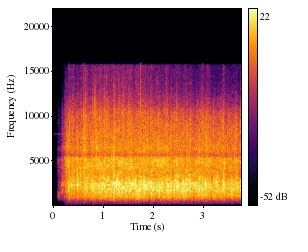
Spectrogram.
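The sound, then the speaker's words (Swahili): A church audience applauding for Jesus during a sermon, with steady, dense clapping from many hands. It starts abruptly and stays loud and even for nearly four seconds. “nasema tumpigie yesu makofi haya ni makofi yako bwana umetisha sana”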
